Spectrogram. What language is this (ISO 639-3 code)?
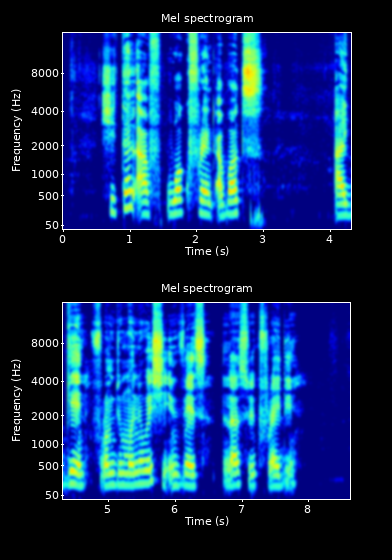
pcm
